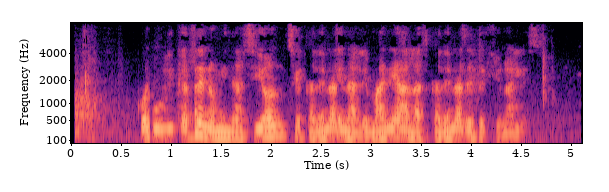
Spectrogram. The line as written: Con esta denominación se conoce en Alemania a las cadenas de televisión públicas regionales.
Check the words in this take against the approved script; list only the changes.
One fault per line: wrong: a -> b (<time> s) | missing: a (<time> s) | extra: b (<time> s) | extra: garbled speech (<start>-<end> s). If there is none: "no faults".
wrong: esta -> públicas (0.7 s)
wrong: conoce -> cadenas (2.3 s)
missing: televisión públicas (4.1 s)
